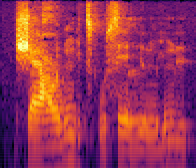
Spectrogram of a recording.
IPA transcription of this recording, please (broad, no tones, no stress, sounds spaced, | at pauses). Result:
ʃ æ ʕ u ŋ i t͡sʼ u s e lː y m i m y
